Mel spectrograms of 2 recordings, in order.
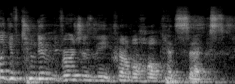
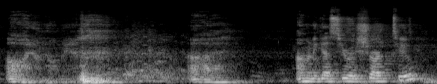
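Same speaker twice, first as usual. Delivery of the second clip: a soft, unsure mumble, lower; hesitant, quiet guess; 8 semitones lower, 5 dB quieter than usual. Retold or imitated. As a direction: guess nervously under your breath. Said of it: "And I'm like".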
